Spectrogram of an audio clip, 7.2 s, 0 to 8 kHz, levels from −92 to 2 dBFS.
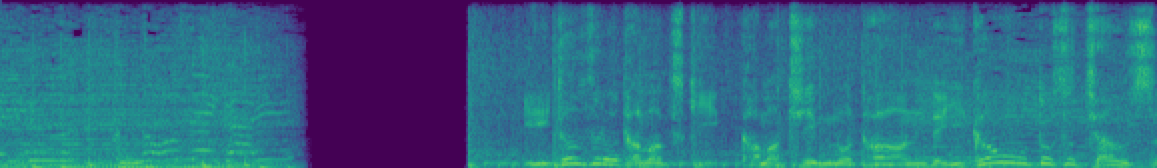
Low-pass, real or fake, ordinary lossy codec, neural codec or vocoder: none; real; none; none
